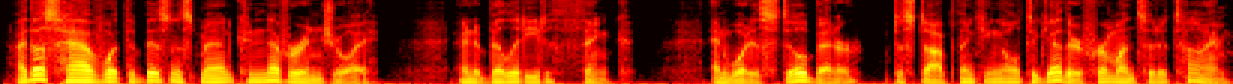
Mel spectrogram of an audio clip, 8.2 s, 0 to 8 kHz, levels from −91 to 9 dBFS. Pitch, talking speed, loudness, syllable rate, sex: 100 Hz, 205 wpm, -20 LUFS, 5.8 syllables/s, male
